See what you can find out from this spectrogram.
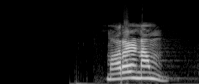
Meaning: death, mortality
- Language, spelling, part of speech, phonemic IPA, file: Tamil, மரணம், noun, /mɐɾɐɳɐm/, Ta-மரணம்.ogg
